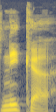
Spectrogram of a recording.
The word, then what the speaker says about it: Nika: quiet smile and then the sound effects is pronounced nica so it's nika as in the god of sun or back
